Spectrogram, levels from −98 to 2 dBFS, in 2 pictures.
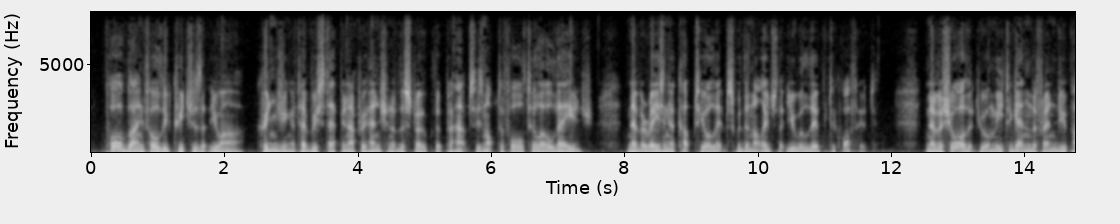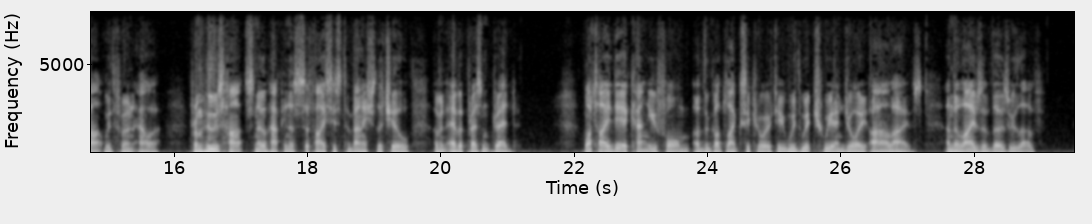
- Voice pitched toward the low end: Yes, low, 115 Hz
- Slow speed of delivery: No, average, 190 wpm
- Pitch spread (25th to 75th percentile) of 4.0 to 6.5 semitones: Yes, average, 5.1 semitones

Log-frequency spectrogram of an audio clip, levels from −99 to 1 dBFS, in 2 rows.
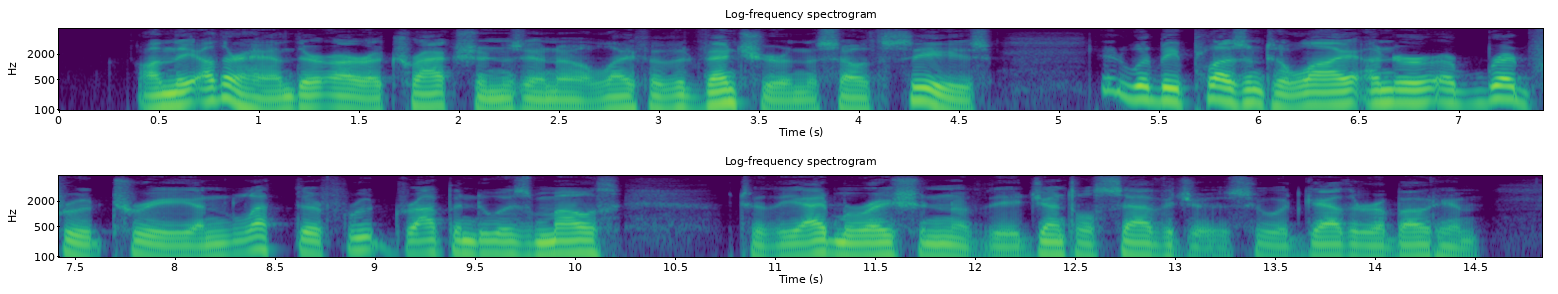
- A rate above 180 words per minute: Yes, average, 190 wpm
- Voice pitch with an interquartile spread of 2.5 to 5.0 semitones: No, wide, 5.6 semitones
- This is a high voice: No, low, 105 Hz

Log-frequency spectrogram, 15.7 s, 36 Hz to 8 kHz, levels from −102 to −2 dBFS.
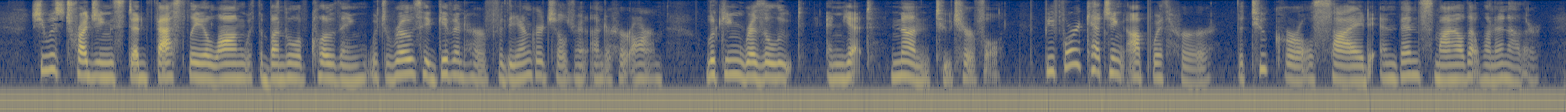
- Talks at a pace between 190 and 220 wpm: No, average, 170 wpm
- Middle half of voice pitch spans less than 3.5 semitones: Yes, average, 2.7 semitones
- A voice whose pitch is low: No, high, 190 Hz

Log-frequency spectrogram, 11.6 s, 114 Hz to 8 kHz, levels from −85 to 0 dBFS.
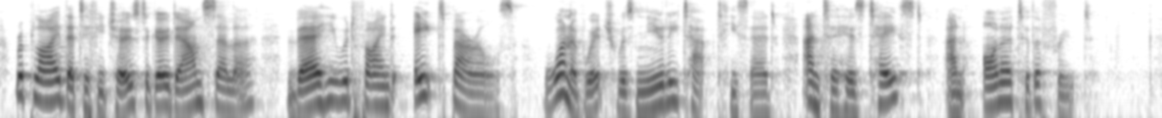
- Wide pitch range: Yes, wide, 5.8 semitones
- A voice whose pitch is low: No, medium, 180 Hz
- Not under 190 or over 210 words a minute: No, average, 170 wpm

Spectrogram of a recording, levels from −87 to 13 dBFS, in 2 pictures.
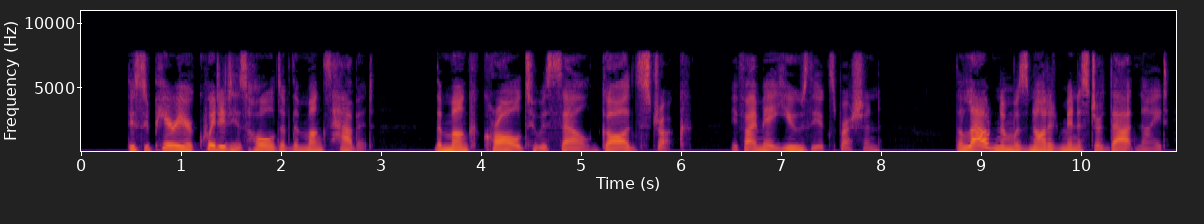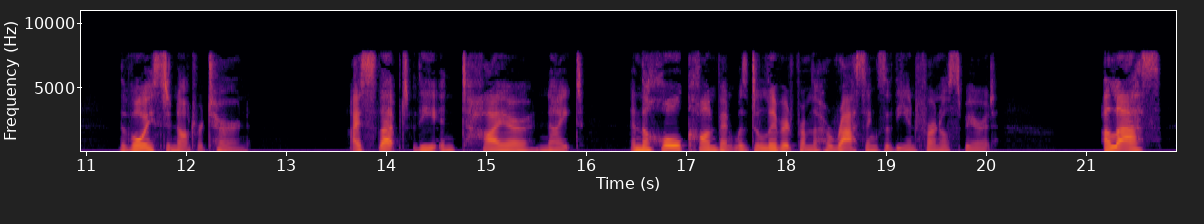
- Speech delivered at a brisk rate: No, slow, 135 wpm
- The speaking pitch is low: No, medium, 170 Hz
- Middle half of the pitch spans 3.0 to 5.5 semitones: Yes, average, 5.2 semitones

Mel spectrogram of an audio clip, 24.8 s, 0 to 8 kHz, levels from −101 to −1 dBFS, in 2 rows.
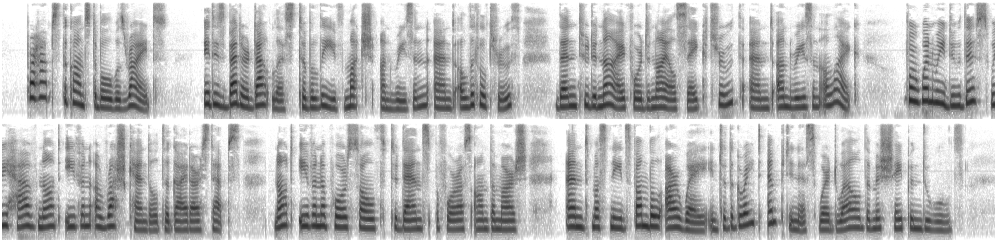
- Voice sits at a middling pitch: No, high, 215 Hz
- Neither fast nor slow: Yes, average, 175 wpm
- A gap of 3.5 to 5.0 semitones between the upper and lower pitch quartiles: Yes, average, 4.7 semitones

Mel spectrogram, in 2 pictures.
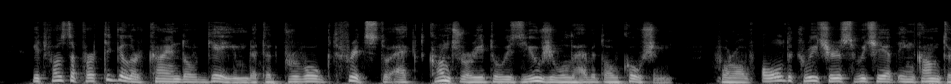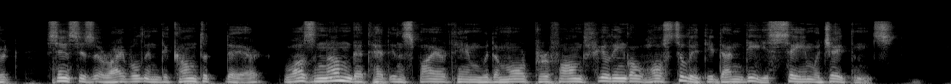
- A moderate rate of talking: Yes, average, 165 wpm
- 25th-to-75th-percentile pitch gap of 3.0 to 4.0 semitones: No, average, 4.4 semitones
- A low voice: Yes, low, 120 Hz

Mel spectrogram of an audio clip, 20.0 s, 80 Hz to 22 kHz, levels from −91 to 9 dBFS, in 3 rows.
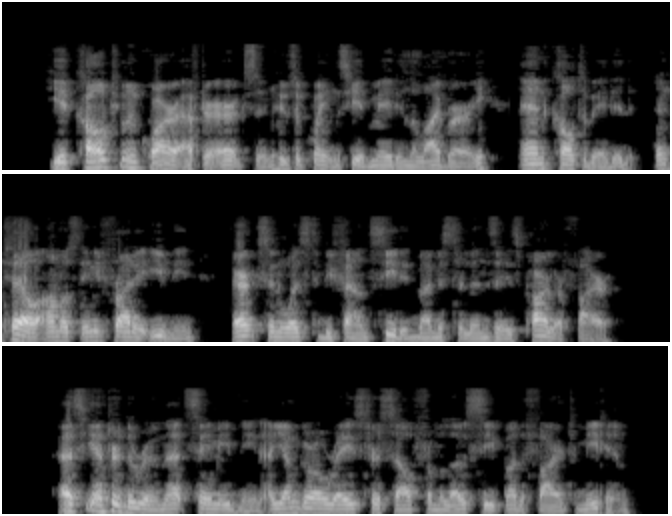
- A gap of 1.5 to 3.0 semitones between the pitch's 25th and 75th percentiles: Yes, narrow, 2.6 semitones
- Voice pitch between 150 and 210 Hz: No, low, 110 Hz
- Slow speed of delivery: No, average, 170 wpm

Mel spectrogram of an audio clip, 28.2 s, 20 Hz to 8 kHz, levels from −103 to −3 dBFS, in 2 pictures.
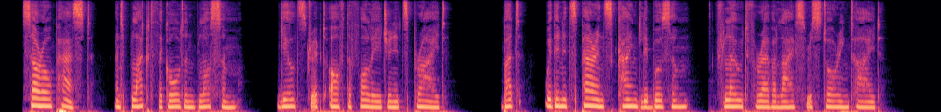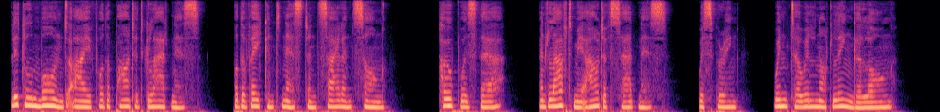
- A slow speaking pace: Yes, slow, 120 wpm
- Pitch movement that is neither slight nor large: No, narrow, 2.0 semitones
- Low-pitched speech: No, medium, 165 Hz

